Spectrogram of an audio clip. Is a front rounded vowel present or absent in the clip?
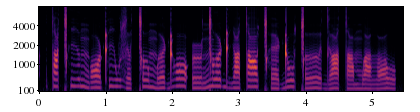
absent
